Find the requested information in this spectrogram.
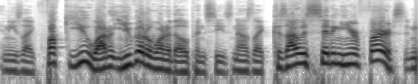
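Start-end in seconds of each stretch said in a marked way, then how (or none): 0.4-2.3 imitated angry retort. Stranger swearing back at passenger over seats, mock angry outburst. 2.8-4.1 high, loud protest; retold indignant comeback. Passenger defending his seat to stranger, re-enacted indignant comeback.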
